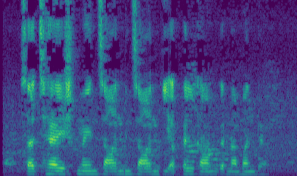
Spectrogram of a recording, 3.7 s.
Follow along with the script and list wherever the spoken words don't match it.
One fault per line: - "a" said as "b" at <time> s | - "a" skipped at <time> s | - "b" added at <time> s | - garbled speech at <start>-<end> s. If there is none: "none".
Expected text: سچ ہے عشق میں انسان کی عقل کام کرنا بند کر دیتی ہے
- "انسان" added at 1.5 s
- "کر دیتی" skipped at 3.2 s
